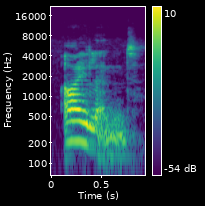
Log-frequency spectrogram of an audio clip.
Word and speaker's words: island: first word is island notice that the s is silent so it's not iceland or island but island next castle another silent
